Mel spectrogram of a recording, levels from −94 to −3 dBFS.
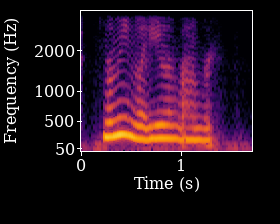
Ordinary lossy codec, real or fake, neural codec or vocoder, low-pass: none; fake; codec, 16 kHz, 0.5 kbps, FreqCodec, larger model; 3.6 kHz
